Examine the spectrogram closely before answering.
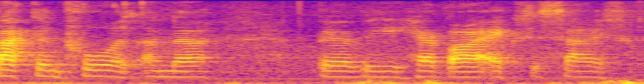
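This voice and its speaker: Audible room echo surrounds a woman with a German accent whose pitch varies in an ordinary way. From Germany. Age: 90s. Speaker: grandmother interviewee. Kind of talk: oral history interview. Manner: halting.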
